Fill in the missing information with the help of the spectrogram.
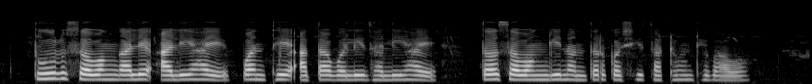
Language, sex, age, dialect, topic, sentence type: Marathi, female, 25-30, Varhadi, agriculture, question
